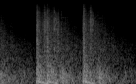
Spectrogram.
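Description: Two separate gunshots from an AK or Desert Eagle in a Counter-Strike 1v1 match, each a sharp crack with a short decaying tail over steady game ambience.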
